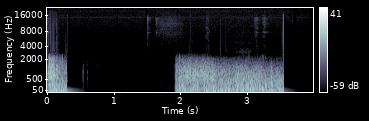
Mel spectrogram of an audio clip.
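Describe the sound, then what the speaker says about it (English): Gunshot fired at a replica T-rex skull, a heavy blast cut off abruptly, then a longer roaring burst after a pause, loud and close with no talk. "I think I need to shoot it again."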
